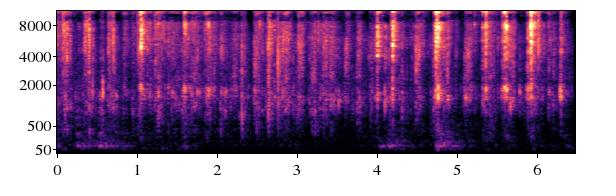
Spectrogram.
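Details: Pet marmots, Himalayan and Alpine, eating indoors; quick crisp crunches and taps in irregular bursts, with occasional low thuds.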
